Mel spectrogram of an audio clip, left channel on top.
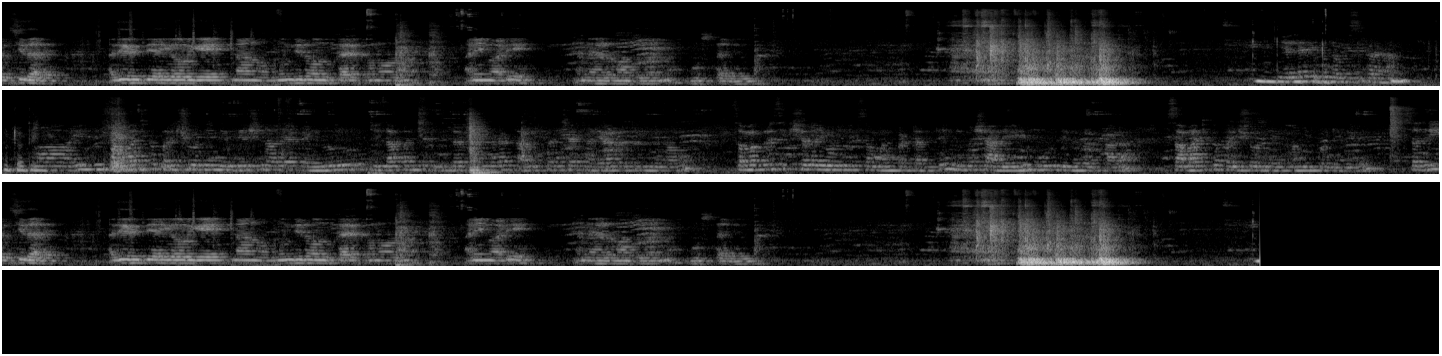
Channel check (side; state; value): right; drops out; at 12.6 s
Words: ಅದೇ ರೀತಿಯಾಗಿ ಅವರಿಗೆ ನಾನು ಮುಂದಿನ ಒಂದು ಕಾರ್ಯಕ್ರಮವನ್ನು ಅಣಿ ಮಾಡಿ ನನ್ನ ಎರಡು ಮಾತುಗಳನ್ನು ಮುಗಿಸ್ತಾ ಇದ್ದೇನೆ. ಎಲ್ಲರಿಗೂ ನಮಸ್ಕಾರ. ಇಂದು ಸಾಮಾಜಿಕ ಪರಿಶೋಧನೆ ನಿರ್ದೇಶನಾಲಯ ಬೆಂಗಳೂರು, ಜಿಲ್ಲಾ ಪಂಚಾಯತ್ ಉತ್ತರ ಕನ್ನಡ, ತಾಲೂಕು ಪಂಚಾಯತ್ ಹರಿಯಾಣ ವತಿಯಿಂದ ನಾವು ಸಮಗ್ರ ಶಿಕ್ಷಣ ಯೋಜನೆಗೆ ಸಂಬಂಧಪಟ್ಟಂತೆ ನಿಮ್ಮ ಶಾಲೆಯಲ್ಲಿ 3 ದಿನಗಳ ಕಾಲ ಸಾಮಾಜಿಕ ಪರಿಶೋಧನೆಯನ್ನು ಹಮ್ಮಿಕೊಂಡಿದ್ದೇವೆ. ಸದರಿ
